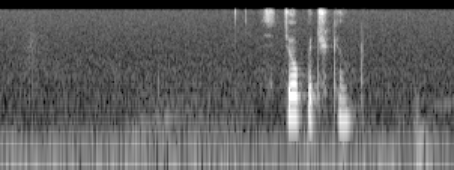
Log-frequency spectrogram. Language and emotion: Russian, neutral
